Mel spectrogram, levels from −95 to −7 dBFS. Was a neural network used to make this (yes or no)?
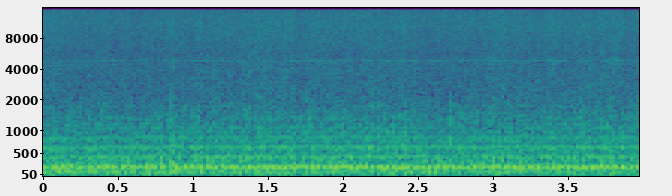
no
